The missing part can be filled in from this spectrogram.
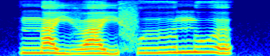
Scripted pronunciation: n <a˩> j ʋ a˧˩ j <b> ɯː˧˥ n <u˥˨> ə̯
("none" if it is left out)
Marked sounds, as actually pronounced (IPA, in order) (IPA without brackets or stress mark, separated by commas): a˧˩, f, u˥˨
